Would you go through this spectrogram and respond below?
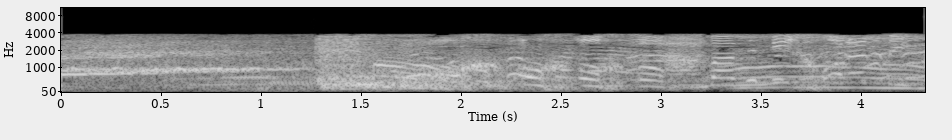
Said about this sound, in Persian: توی ماشین تصادف شدیدی میکنن.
